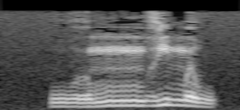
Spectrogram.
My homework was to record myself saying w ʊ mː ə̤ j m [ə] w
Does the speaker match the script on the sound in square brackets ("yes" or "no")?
yes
